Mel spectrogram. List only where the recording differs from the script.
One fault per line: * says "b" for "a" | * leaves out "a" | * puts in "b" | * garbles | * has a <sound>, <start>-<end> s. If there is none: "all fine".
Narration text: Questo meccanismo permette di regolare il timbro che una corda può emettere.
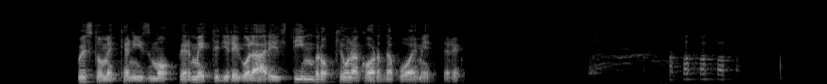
* has a laugh, 5.9-7.4 s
